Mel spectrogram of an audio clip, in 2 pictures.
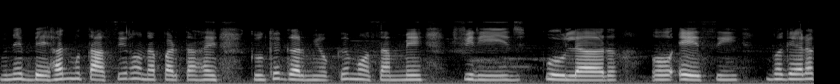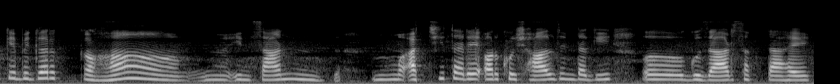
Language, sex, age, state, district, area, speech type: Urdu, female, 18-30, Maharashtra, Nashik, urban, spontaneous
